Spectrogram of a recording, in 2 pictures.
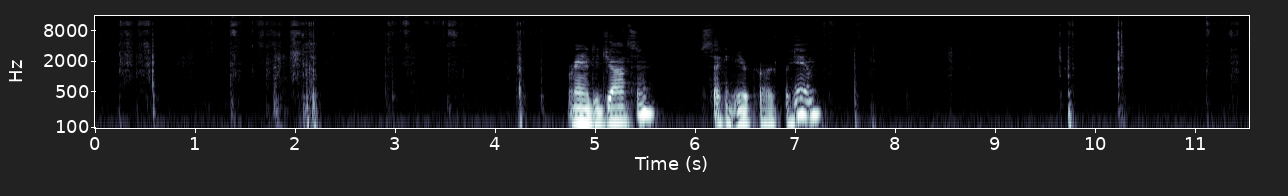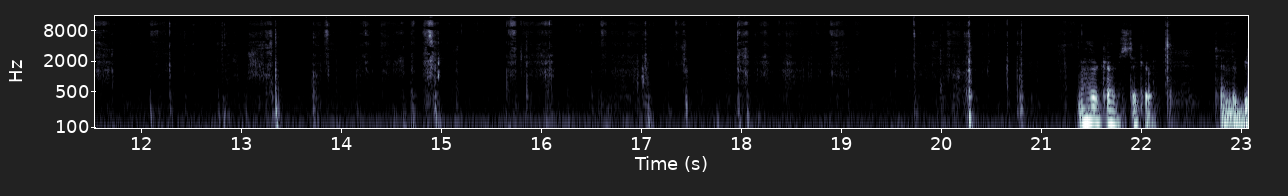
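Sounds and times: cards flicking and sliding: 0:09.6 - 0:10.4.

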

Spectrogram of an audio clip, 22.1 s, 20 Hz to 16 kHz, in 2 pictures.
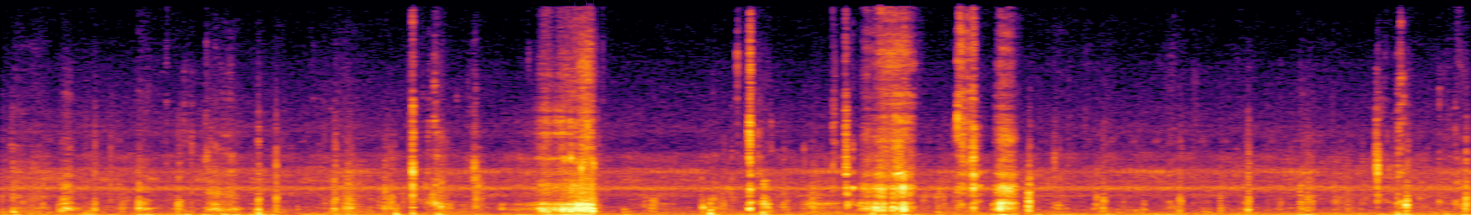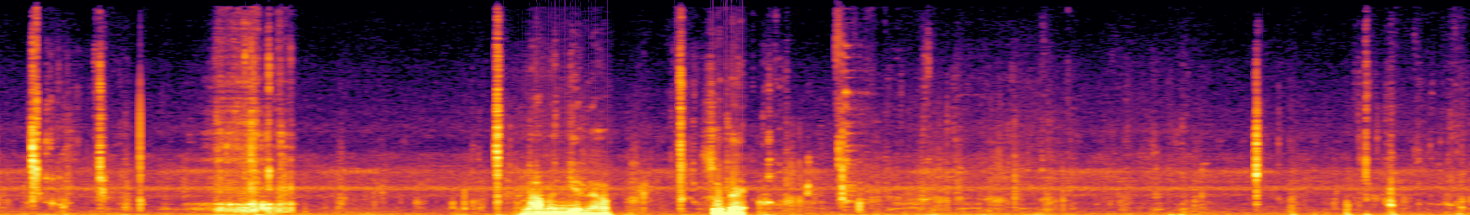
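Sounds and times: chewing and lip-smacking: 0:00.0 - 0:15.0, 0:15.7 - 0:22.0
gulps of drinking: 0:03.1 - 0:04.6, 0:12.3 - 0:13.3
loud slurps: 0:03.3 - 0:04.5, 0:06.3 - 0:07.7, 0:12.4 - 0:13.3.

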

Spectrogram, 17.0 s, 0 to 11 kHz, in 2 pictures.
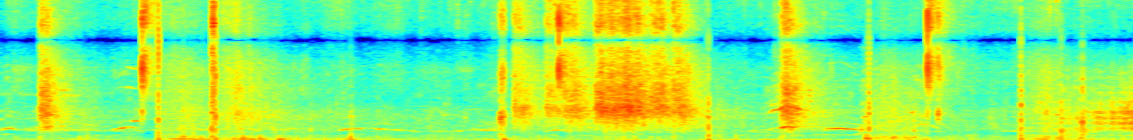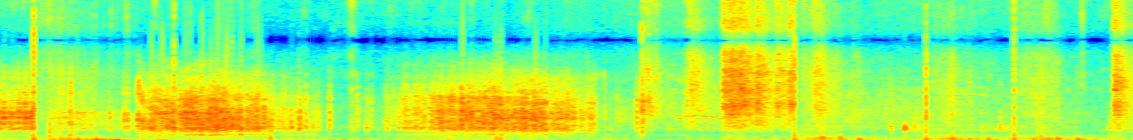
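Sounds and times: fireworks bangs: 0:00.0 - 0:17.0
fireworks crackling: 0:00.0 - 0:17.0.

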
